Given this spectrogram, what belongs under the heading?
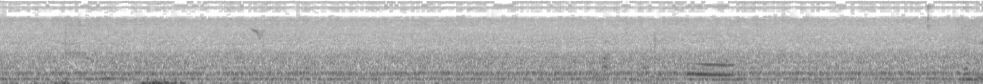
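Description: Honeybees hum in a steady, continuous drone around the hive, fairly quiet and unbroken throughout.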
